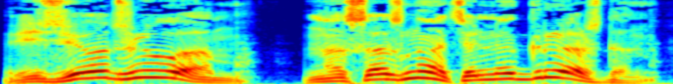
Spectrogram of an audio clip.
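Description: A man reading an audiobook, voicing a blunt middle-aged police chief who shouts and mocks with gruff scorn. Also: mid-range voice, sing-song, a little slow, no room sound, clean studio sound. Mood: mocking. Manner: gruff, scathing, shouting in anger.

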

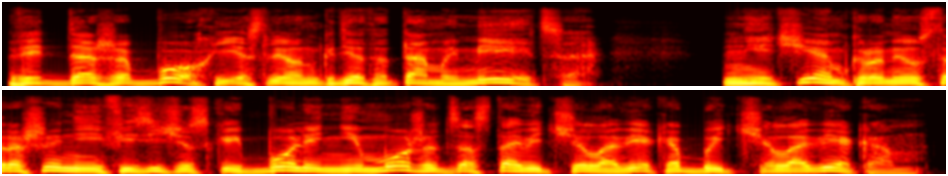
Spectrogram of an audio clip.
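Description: A drunken male camp commandant in an audiobook, bellowing and ranting in a raised, strained voice, as a male reader acts him out. He bullies and raves in furious outbursts that swing up high. The sound is dry and close. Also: big pitch swings, very slow, vocal fry, no echo, full character voice. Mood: grandiose. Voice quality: shrill, furious shouting. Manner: ranting, unhinged, bullying. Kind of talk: audiobook character reading.

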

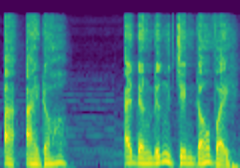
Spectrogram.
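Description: A man voicing a frantic, grieving older mother who cries out in shrill panic, with gentle music behind. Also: fairly even intonation, normal speed, husky, lightly acted. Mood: frantic wailing.

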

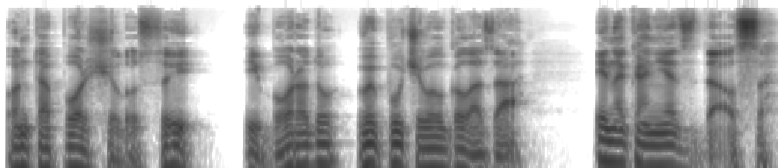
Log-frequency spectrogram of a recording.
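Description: Casting: deep-voiced male reader, wry and commanding first-person narration. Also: animated, slow pace, vocal fry. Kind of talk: audiobook reading.

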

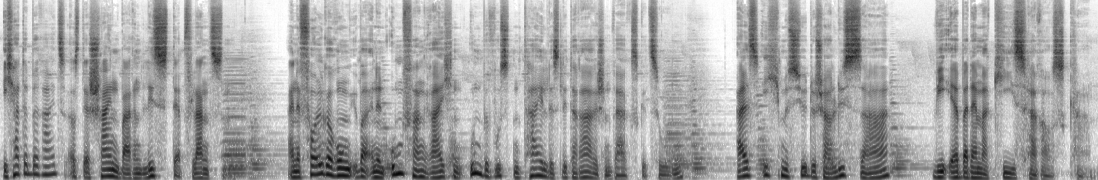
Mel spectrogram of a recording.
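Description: In a radio play, a man voices a refined, observant first-person narrator, reciting literary prose with measured, deliberate phrasing. His voice is on the low side and sing-song, with music in the background, and the mood is reflective and intent.

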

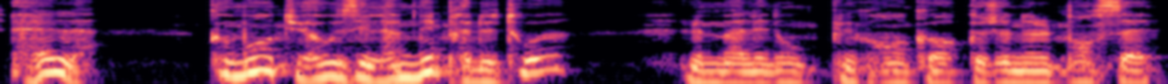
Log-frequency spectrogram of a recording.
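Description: Stern older matriarch, read by a man: deep, husky, imperious, dark-toned. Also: level tone, fairly quick. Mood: commanding. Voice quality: deep, hoarse voice. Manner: commanding, imperious.

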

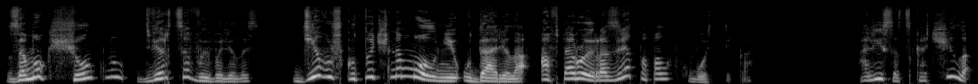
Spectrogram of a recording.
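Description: A woman narrating a fantasy audiobook in an expressive, animated reading. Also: a little high. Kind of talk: scripted narration of a fantasy novel.

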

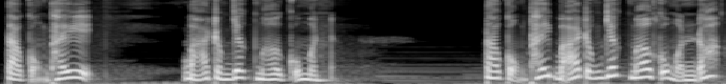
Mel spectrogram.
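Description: A woman's voice: mid-range voice, lively intonation, normal speed, darkish tone, no room sound, faint music behind, pitched above the performer's own voice, natural voice. A woman voicing a frightened young office manager who stammers and trembles with guilt. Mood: panicked guilt.

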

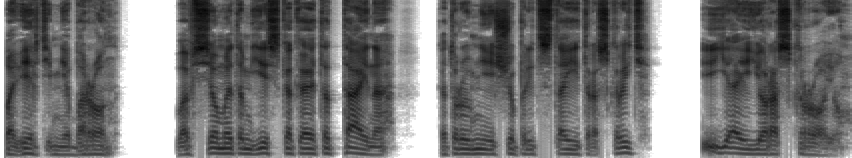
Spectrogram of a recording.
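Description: A proud, passionate young nobleman, voiced by a male reader speaks with force and emphasis. The voice is somewhat low and recorded close and dry. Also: a little slow, dry recording. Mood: earnest, firm.

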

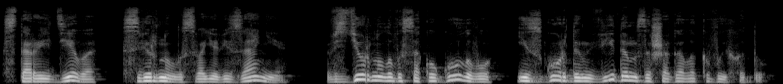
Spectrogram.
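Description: A reader narrating a classic novel in a measured, steady way. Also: medium pitch, breathy edge. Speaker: audiobook reader. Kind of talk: literary audiobook narration.

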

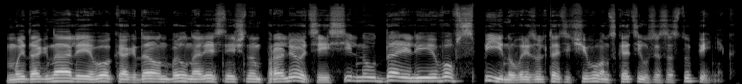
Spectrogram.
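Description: A man's voice: medium pitch, fairly quick, few pauses, dry recording. Man reading an audiobook in a dry room. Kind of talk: audiobook narration.

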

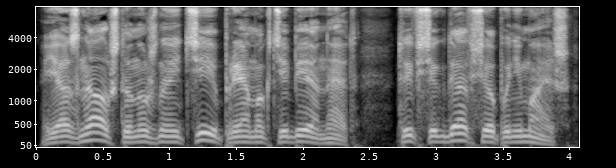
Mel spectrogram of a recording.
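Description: A man's voice: mid-range voice, moderate pace, dark tone, dry recording, clean studio sound, pitched above the performer's own voice, natural voice. A man voicing a blunt, loyal soldier brother who talks earnestly in an audiobook.

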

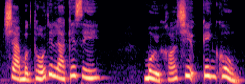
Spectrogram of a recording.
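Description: A woman's voice: high voice, expressive, brisk, dark tone. A woman voicing a rude, spiteful young sister-in-law who insults and sneers. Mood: sneering.

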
